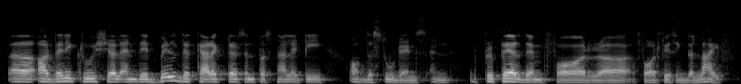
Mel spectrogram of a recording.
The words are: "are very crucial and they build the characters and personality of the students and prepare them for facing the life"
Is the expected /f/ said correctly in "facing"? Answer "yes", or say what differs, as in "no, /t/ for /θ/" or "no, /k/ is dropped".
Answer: yes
